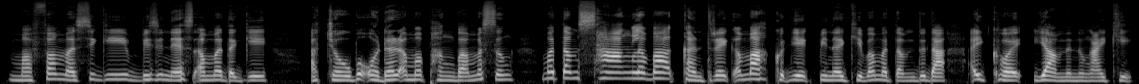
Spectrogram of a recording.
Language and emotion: Manipuri, happy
